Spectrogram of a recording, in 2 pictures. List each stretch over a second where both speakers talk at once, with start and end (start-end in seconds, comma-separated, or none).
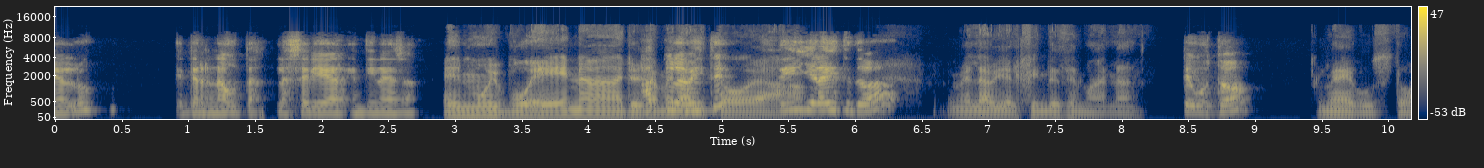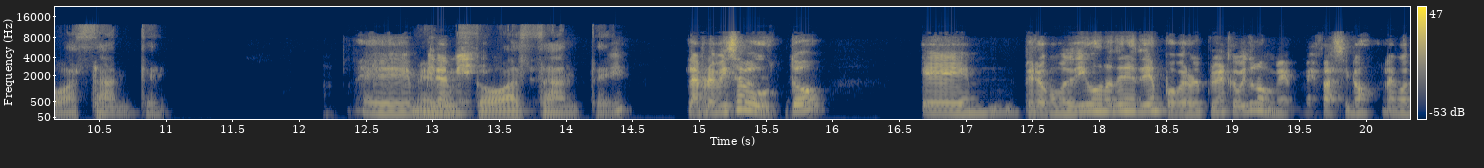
4.4-5.7, 12.8-14.5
